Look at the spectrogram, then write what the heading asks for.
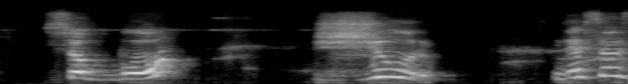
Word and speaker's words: bonjour: Now the word for hello is bonjour. Bonjour. Bonjour. Now, as you can see, this N, I'm not stressing on this N because it has a nasal sound. All right, nasal sound. So, bonjour.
